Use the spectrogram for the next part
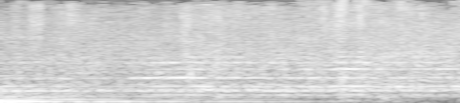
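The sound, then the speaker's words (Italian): Flies buzzing in a steady, continuous drone with a faint whining hum, holding at an even level throughout without pauses or voices. “Ci sono delle mosche.”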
